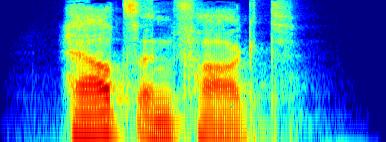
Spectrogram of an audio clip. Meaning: myocardial infarction (necrosis of heart muscle), heart attack
- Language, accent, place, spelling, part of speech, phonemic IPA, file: German, Germany, Berlin, Herzinfarkt, noun, /ˈhɛʁtsɪnˌfaʁkt/, De-Herzinfarkt.ogg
